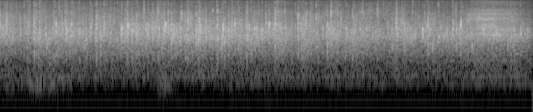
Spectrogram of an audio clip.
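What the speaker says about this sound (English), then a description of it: "Let's give them all a big round of applause" A crowd at a building ribbon-cutting ceremony gives a big round of applause, steady dense clapping sustained for several seconds at moderate distance with no talking over it.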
